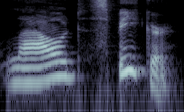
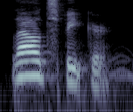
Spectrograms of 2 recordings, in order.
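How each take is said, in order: First: The second syllable is almost as loud as the first. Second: The first syllable is much louder than the second. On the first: "the right column items louder and clearer" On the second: "the left column items"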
